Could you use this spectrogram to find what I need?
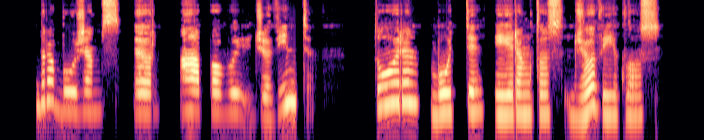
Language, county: Lithuanian, Panevėžys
